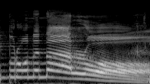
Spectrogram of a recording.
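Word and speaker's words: Brugnaro: famed grand canal this week prompting mayor luigi bruno narrow that's exactly how you say it who are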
